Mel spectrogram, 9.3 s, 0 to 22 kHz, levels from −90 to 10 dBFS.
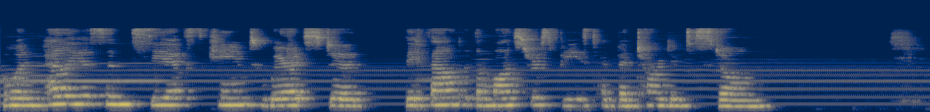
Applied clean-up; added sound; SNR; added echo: classical method log-MMSE.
